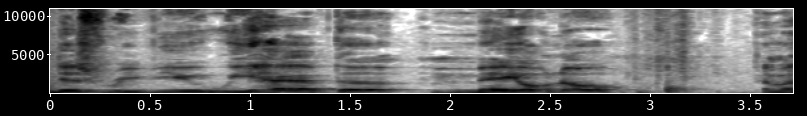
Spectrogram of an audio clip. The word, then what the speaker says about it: MAONO: And in this review, we have the MAONO. Am I saying that right? The MAONO. Yeah, I've been pronouncing it wrong forever.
